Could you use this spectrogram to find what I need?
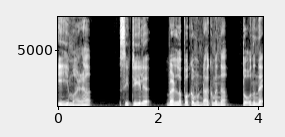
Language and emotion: Malayalam, fearful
